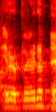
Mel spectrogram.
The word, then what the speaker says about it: Iroegbunam: I'm going to check notes, um, but for Tim Iroegbunam. – Is that right, Iroegbunam? Yeah, I've written it down phonetically now. I've put, I've put a W in there to remind me that it's Iro rather than Irogue.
